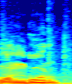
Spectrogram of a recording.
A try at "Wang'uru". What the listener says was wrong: Wanguru, there's an apostrophe. No, there's an apostrophe.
